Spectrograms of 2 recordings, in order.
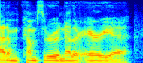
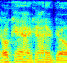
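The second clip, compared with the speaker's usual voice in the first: mock breathless whisper, higher pitch; 5 semitones higher than usual. Retelling what a woman hiking out said, the speaker is retelling a breathless whisper. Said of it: "she's like whispering, she's all out of breath".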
